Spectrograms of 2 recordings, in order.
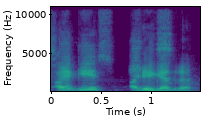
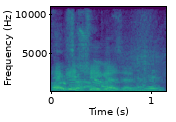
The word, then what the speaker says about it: egészségedre: In Hungarian, it would be egészségedre. I'll never learn to pronounce that. Just egészségedre. Shigedra. Yeah, egészségedre.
